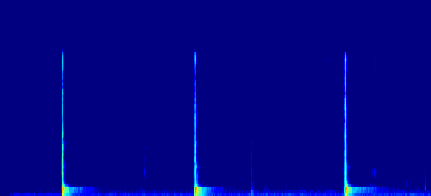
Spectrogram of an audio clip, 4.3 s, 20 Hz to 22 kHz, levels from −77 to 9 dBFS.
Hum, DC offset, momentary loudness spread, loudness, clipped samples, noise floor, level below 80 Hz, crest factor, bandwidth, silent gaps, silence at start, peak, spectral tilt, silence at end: none; under 0.1%; 4 LU; -27 LUFS; under 0.1%; -68 dBFS; -62 dBFS; 30 dB; 16 kHz; none; 0.6 s; -2 dBFS; -5 dB/octave; 0.8 s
